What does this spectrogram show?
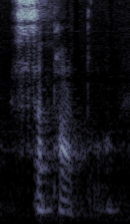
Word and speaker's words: zapato: pane so siento soba zapato remember that the letter Z is never the sound Z in Spanish so pot door then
